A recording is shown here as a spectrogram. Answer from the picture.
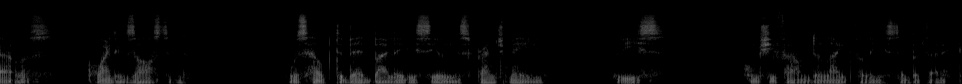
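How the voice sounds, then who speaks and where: A soft-spoken man whispering at a fairly slow pace, with long, frequent pauses. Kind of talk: ASMR book reading. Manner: soft-spoken, whispered.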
